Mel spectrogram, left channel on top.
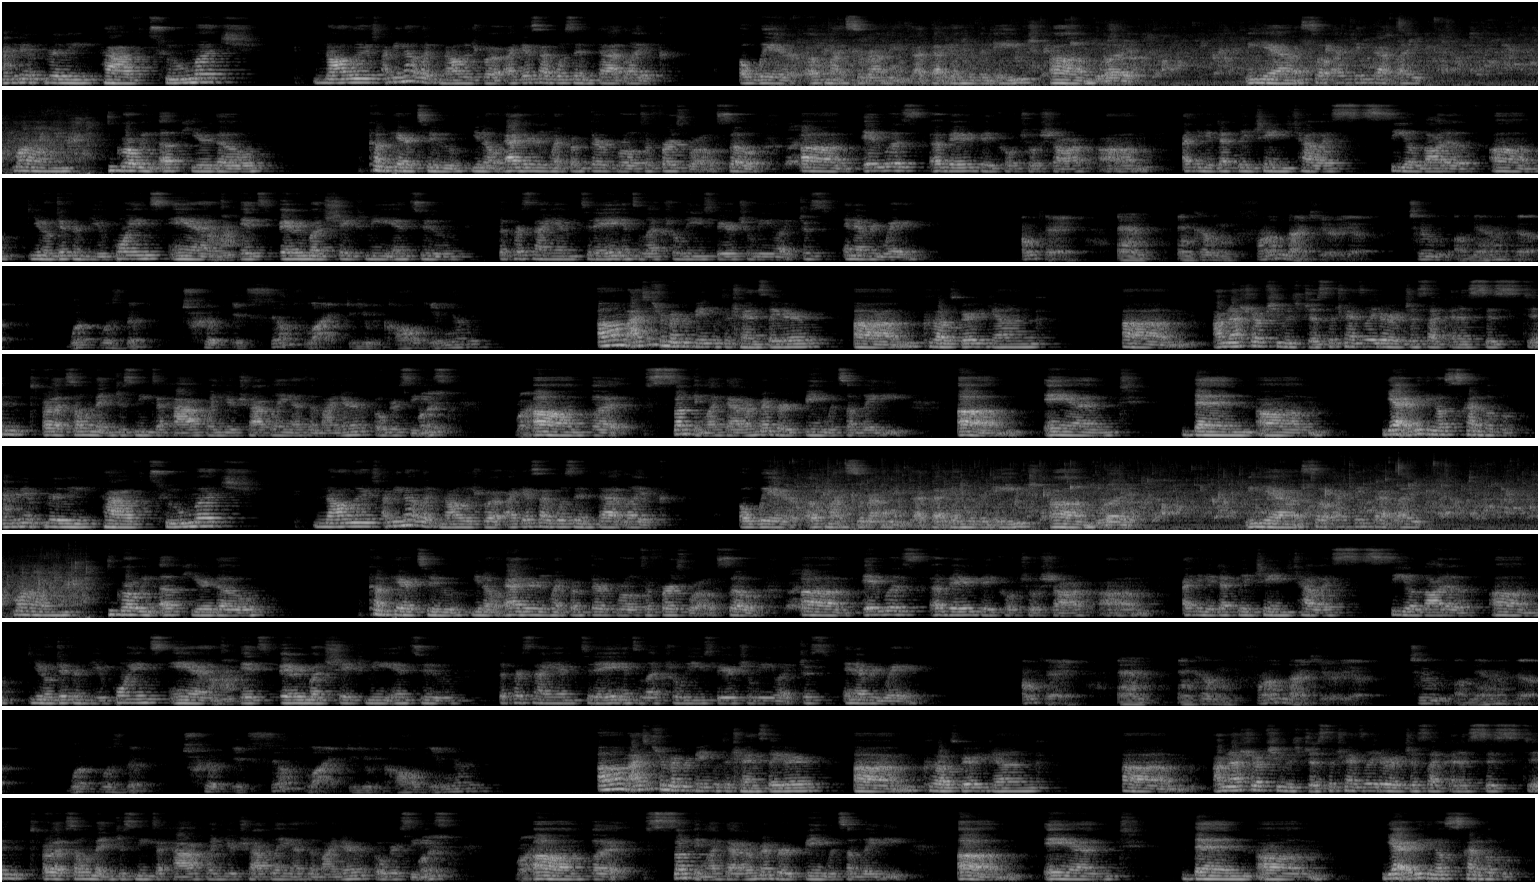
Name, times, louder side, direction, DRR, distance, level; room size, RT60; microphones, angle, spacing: voice 1, 0.0-2.5 3.1-6.5 7.4-11.3 12.4-14.2 15.5-16.0 16.4-17.9 19.0-26.8 27.2-33.2 33.5-35.2 35.8-39.8 52.0-54.2 54.6-56.4 57.3-57.9 58.2-61.6 61.8-65.8 66.7-70.4 71.0-71.6 71.9-72.8 73.2-74.6 75.2-76.5, equal, 5° left, -11 dB, 0.7 m, -31 dB
Stream, 7.7-16.2, right 2 dB, 60° right, 0.5 m, -41 dB
voice 2, 10.9-11.4 23.2-23.4 32.7-33.0 40.9-42.2 42.5-44.4 44.8-46.1 46.7-47.6 47.9-50.8 65.6-65.9 66.6-66.8, left 1 dB, 40° left, -4 dB, 0.7 m, -41 dB
2.6 x 2.1 x 2.3 m, 0.64 s
head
